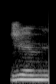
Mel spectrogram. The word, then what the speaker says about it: j'aime: Bisa, tapi bacanya j'aime ya.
